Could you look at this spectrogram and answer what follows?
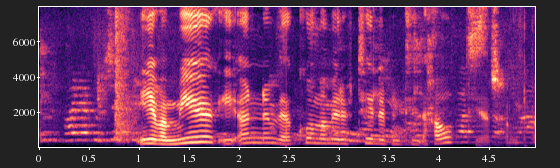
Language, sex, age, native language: Icelandic, female, 40-49, Icelandic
